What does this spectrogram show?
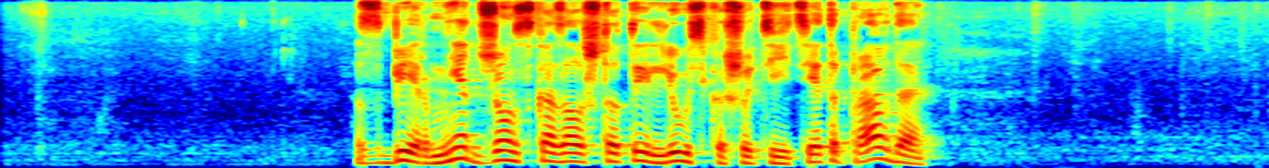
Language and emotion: Russian, positive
